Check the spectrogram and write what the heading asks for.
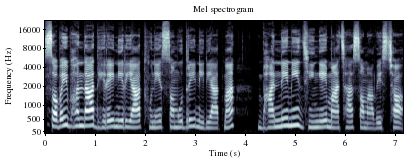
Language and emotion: Nepali, neutral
